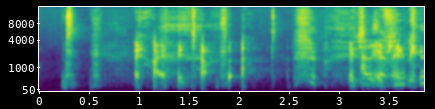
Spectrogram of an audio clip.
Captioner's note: chuckling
